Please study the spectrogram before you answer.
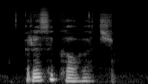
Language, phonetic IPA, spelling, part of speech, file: Polish, [ˌrɨzɨˈkɔvat͡ɕ], ryzykować, verb, LL-Q809 (pol)-ryzykować.wav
